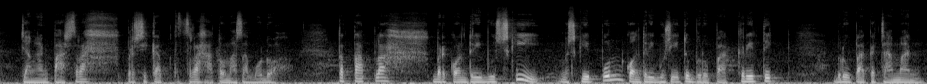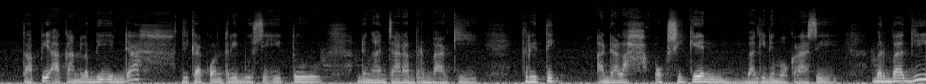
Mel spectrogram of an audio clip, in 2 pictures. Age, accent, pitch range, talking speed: 50-69, native, 95-120 Hz, 105 wpm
